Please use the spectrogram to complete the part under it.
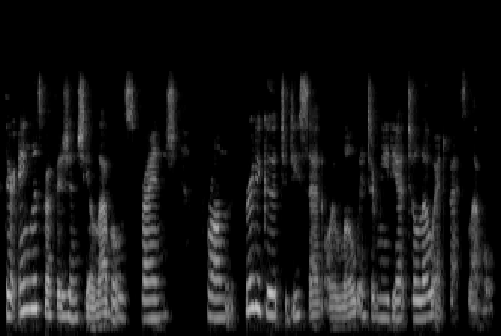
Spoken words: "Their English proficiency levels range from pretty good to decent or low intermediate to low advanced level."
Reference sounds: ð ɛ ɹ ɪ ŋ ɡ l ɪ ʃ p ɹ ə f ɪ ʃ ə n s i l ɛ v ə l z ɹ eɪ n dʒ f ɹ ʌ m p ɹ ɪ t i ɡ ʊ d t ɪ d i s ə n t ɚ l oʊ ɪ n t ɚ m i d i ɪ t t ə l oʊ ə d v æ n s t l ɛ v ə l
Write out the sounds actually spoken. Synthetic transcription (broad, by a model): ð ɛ ɹ ɪ ŋ ɡ l ɪ ʃ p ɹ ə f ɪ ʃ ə n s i l ɛ v l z ɹ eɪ n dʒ f ɹ ʌ m p ɹ ɪ t i ɡ ʊ d t ɪ d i s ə t ɚ l oʊ ɪ n t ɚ m i d i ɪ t t ə l oʊ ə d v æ n s l ɛ v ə l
